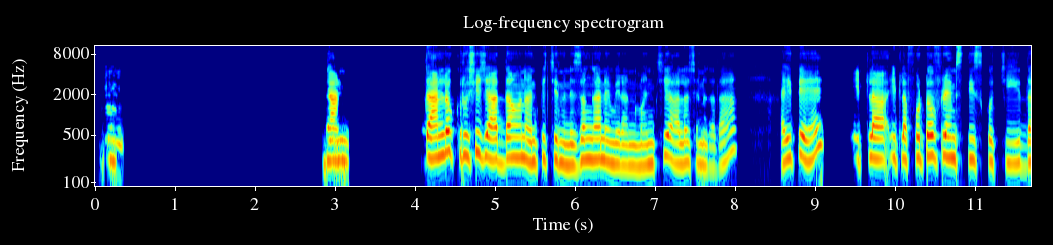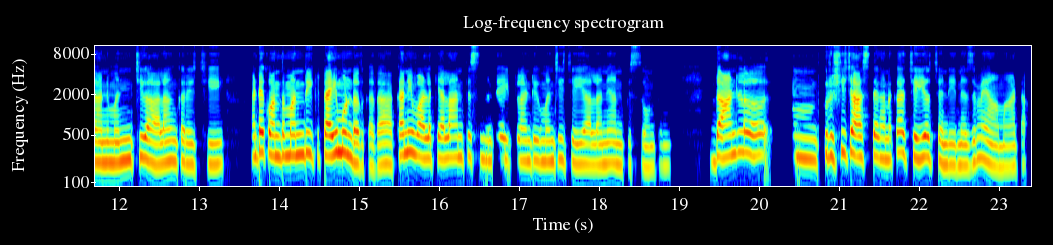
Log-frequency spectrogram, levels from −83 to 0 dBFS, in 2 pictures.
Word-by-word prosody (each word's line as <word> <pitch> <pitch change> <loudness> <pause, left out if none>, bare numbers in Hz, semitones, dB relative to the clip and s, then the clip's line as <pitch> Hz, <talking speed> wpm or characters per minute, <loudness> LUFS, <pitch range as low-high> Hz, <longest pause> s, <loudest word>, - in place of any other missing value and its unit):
హ్మ్. 220 +10 -5 2.6
దాని 215 0 +4 1.0
దానిలో 240 +5 +7
కృషి 255 +2 0
చేద్దామని 235 +1 +3
అనిపించింది. 205 0 -2
నిజంగానే 220 +3 +1
మీరు 185 -1 -3
అన్ 180 0 -3
మంచి 190 +6 -4
ఆలోచన 190 0 -4
గదా. 180 +5 -9 0.7
అయితే 230 +3 +1 0.7
ఇట్లా, 235 +2 +2 0.2
ఇట్లా 225 +1 -1
ఫోటో 235 +1 +3
ఫ్రేమ్స్ 235 -4 +2
తీసుకొచ్చి 205 -2 -6 0.2
దాన్ని 200 -1 +1
మంచిగ 220 +3 +1
అలంకరించి, 195 -2 -3 0.5
అంటే 280 +4 +7
కొంతమందికి 255 0 +2
టైం 255 +3 +8
ఉండదు 195 -7 +2
కదా. 180 +1 -3 0.2
కానీ 265 +3 +4
వాళ్ళకి 230 0 +1
ఎలా 235 +1 +1
అనిపిస్తుందంటే 235 -1 -6
ఇట్లాంటివి 210 0 -4
మంచివి 210 +1 -4
చేయాలని 190 0 -3
అనిపిస్తూ 185 0 -10
ఉంటుంది. 180 +1 -12 0.6
దాంన్లో, 265 +4 +3 0.6
హ్మ్, 230 -2 -1 0.2
కృషి 255 +3 -1
చేస్తే 245 -1 +4
గనక 220 +3 -4 0.2
చేయొచ్చండి, 220 -6 +1
నిజమే 205 +5 -4
ఆ - - -5
మాట. 175 0 -8
220 Hz, 115 wpm, -22 LUFS, 195-240 Hz, 2.6 s, టైం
